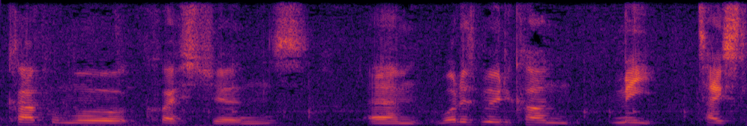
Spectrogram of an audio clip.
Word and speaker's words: Mudokon: Actually, everything tastes like Madukan. Everything tastes like Madukan. I'm saying it wrong, aren't I? Which came Mudokon.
